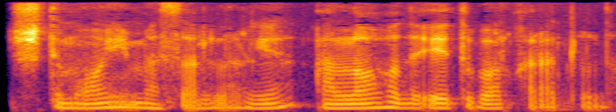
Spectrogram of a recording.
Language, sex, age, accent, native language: Uzbek, male, 18-24, Andijon, Uzbek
